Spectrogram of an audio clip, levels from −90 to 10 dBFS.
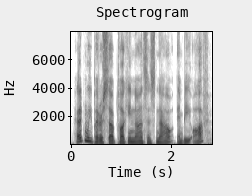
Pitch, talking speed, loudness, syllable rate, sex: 150 Hz, 210 wpm, -18 LUFS, 5.6 syllables/s, male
